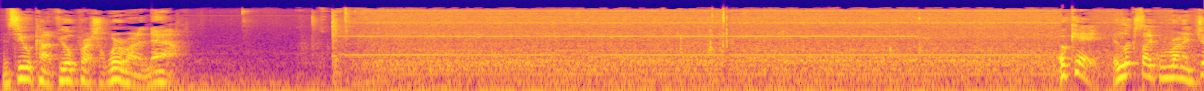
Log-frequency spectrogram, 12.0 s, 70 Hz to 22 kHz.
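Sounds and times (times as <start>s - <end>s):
electric fuel pump humming: 3.3s - 12.0s.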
